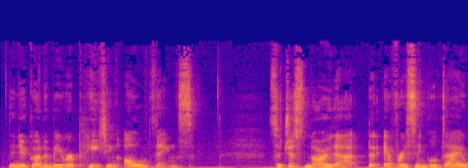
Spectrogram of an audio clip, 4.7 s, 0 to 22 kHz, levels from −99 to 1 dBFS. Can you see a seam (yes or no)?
no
